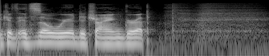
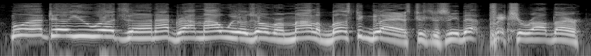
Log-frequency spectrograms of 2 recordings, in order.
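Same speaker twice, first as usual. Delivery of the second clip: Mater; 9 semitones higher than usual. Acted. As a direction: hoot it like a cartoon hillbilly. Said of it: "I only remember Mater".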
